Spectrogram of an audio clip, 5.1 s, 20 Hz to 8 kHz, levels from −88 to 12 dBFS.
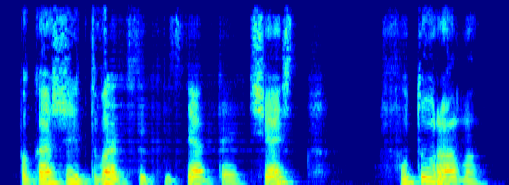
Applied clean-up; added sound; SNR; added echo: neural mask model DeepFilterNet 3.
